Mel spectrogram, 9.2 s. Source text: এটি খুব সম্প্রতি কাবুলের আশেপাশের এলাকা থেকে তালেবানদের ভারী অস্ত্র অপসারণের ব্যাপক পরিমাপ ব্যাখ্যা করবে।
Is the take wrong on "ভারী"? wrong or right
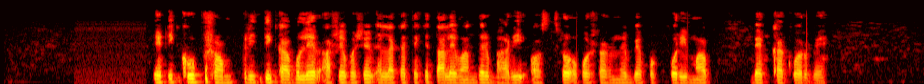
right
